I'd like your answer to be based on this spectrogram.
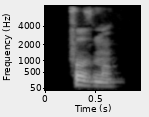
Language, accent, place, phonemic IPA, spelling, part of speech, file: French, France, Lyon, /fov.mɑ̃/, fauvement, adverb, LL-Q150 (fra)-fauvement.wav
- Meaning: savagely, fiercely, dangerously, wildly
